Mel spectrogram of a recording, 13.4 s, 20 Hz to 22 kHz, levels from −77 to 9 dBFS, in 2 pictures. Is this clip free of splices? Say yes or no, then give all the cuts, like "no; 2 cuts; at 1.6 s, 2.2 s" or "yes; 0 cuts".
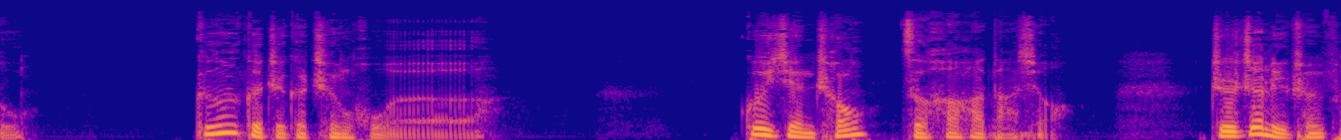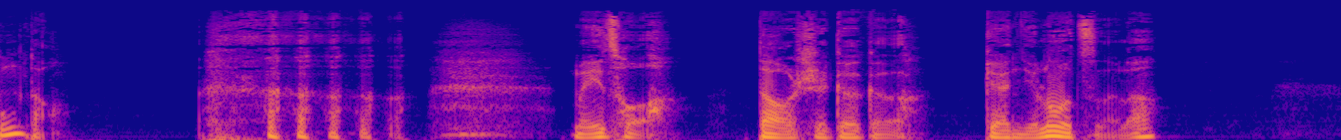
yes; 0 cuts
